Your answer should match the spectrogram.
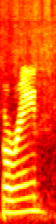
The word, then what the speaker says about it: Bahrain: I mean, we just had the first race of the season, the Bahrain. Is that how you say it? Bahrain? Yep.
